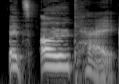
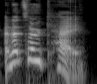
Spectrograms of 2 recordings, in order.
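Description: First: Slow, settled "It's okay" with a falling "okay"; resigned okay. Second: Higher, lifted "it's okay" with "okay" falling; a quick, upbeat first verdict. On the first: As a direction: repeat it slowly as a shrug. Repeats the verdict, resigned. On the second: First verdict on the free app. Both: Real, not acted.

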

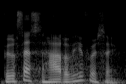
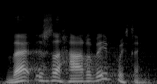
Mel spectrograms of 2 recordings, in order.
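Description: First: Said in the usual way. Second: "is" given its own weight, unhurried; stress on "is". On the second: Real, not acted. Preacher driving home the point to listeners, stress on "is". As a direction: restate it deliberately, leaning on "is". Restated slowly for emphasis.

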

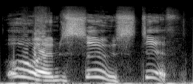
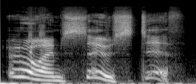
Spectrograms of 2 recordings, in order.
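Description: First: Even higher, very slow, pushing the groan harder; louder stiff groan. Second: Much higher, very slow groaning complaint; stiff groan. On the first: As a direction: groan it again, a bit louder and more desperate. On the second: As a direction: stretch out every word like a creaky old engine. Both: Acted. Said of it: "he groaned".

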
